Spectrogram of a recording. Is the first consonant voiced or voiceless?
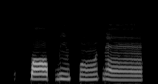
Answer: voiceless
